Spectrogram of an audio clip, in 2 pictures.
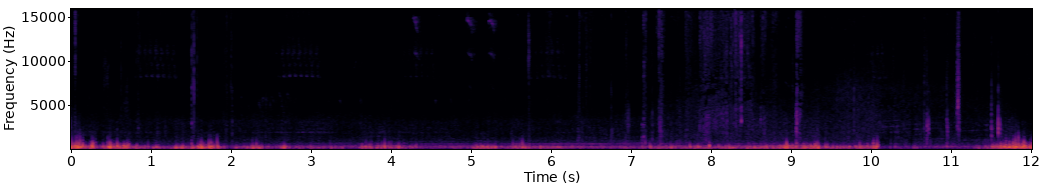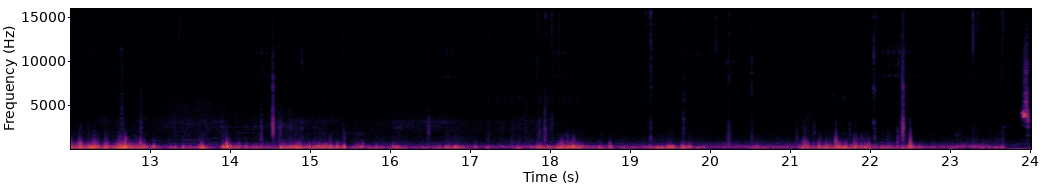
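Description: Footsteps and rustling in dry, matted grass and brush, with a few light knocks, as bent metal conduit hoops are handled and pushed into the ground. The sound comes in uneven swells, loudest a little after the middle.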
